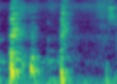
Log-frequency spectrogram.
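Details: Adult woman, said to have been snoring, says her throat hurts; three short, quick cough bursts in a quiet room with a low television murmur behind; cough.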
